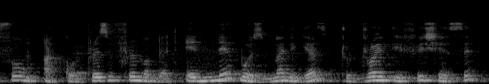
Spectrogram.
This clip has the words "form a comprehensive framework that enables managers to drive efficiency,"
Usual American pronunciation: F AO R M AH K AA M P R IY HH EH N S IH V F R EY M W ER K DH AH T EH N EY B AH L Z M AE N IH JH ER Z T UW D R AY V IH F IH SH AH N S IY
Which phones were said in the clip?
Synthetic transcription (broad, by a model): F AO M AH K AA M P R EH S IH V F R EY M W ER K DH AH T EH N EY B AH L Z M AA N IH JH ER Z T UW D R AY V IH F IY SH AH N S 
